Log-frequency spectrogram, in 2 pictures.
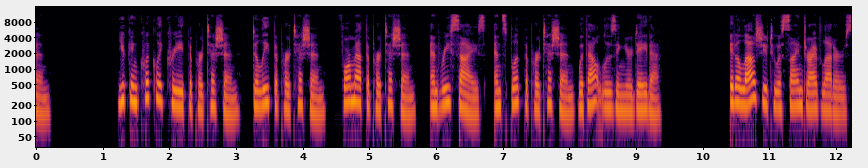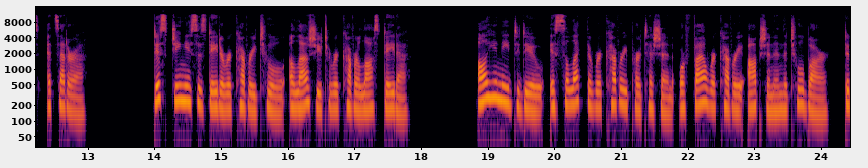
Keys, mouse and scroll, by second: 2.3 click.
